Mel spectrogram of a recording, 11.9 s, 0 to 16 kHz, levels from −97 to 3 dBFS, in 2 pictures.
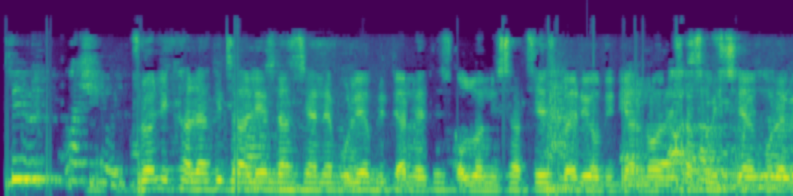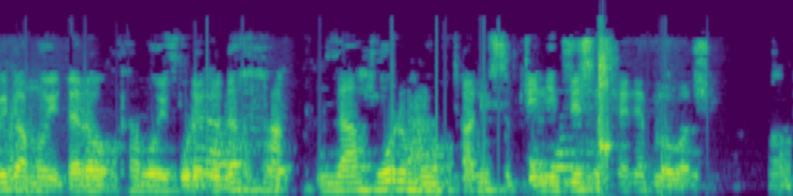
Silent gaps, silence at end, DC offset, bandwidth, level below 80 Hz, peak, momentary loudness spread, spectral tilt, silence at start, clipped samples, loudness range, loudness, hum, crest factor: none; 0 s; under 0.1%; 11.5 kHz; -48 dBFS; 0 dBFS; 8 LU; -4.5 dB/octave; 0.05 s; under 0.1%; 2 LU; -13 LUFS; none; 12 dB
